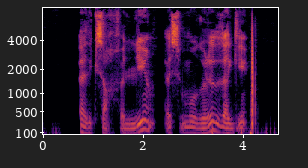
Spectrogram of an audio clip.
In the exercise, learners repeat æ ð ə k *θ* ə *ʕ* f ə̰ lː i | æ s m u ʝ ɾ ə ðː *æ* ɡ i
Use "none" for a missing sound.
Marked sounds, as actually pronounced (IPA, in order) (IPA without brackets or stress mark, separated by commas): s, ʁ, æ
